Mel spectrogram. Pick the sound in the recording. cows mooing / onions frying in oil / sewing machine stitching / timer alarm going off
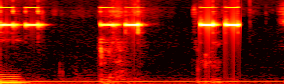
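timer alarm going off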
